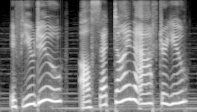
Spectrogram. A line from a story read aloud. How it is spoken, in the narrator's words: Alice called out as loud as she could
